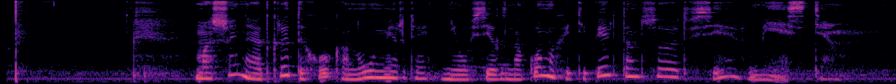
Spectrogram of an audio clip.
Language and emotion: Russian, sad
